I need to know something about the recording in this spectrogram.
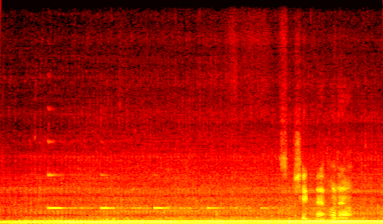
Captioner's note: sonar beeping sound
